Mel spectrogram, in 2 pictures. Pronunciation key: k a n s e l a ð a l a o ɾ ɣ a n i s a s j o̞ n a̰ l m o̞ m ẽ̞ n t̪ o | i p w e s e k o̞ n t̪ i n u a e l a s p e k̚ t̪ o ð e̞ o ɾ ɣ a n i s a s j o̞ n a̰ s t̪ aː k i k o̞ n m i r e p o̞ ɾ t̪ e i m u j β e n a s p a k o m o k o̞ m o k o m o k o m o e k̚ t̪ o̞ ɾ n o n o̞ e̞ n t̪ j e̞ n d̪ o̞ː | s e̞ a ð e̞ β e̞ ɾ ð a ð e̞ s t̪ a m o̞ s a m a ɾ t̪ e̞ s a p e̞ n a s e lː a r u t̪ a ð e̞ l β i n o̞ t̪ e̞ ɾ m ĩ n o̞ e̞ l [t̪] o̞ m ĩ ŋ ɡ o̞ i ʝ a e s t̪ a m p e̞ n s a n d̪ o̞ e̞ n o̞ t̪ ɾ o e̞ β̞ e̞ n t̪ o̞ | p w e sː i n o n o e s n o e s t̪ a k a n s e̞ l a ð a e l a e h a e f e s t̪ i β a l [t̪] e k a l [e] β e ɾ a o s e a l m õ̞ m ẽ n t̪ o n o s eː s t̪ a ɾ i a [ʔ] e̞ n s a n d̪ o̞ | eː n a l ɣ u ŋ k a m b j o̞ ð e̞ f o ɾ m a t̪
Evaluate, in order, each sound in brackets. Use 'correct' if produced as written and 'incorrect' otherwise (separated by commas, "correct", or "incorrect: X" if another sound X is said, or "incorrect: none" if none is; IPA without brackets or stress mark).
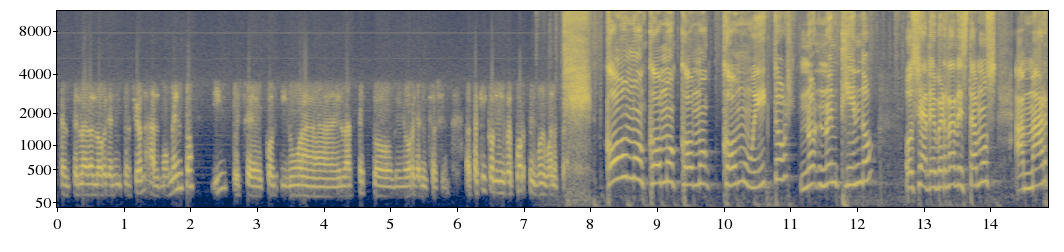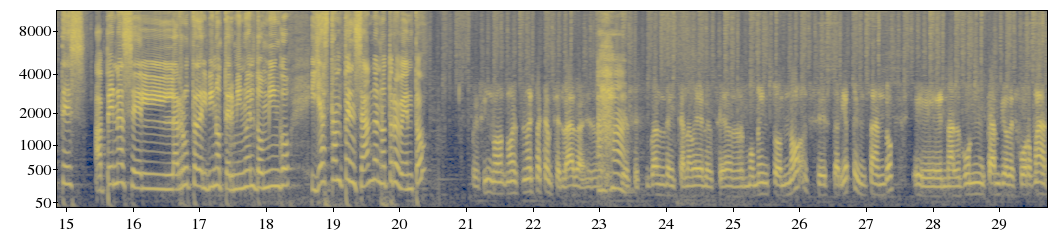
incorrect: d̪, incorrect: d̪, incorrect: a, incorrect: p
